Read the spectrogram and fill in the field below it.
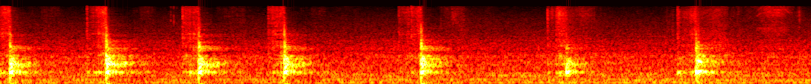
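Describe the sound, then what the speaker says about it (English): A knife chops through one onion on a board in a home kitchen, eight or so crisp, evenly spaced cuts landing about every half second, close and clear with no talk. "Just cutting up one onion."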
